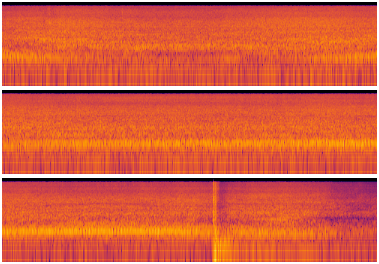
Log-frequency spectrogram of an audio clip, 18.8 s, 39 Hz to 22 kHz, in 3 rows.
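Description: Audi A4's 1.8 TFSI turbocharged four-cylinder petrol engine idling steadily, heard with the bonnet open, then a single loud thump about sixteen seconds in as the bonnet is shut.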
